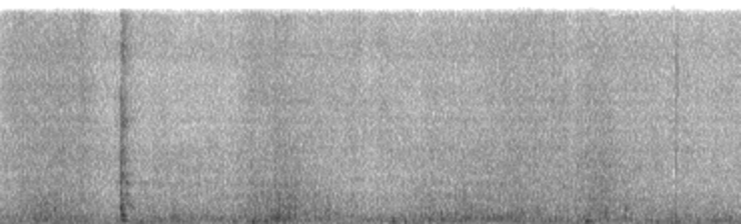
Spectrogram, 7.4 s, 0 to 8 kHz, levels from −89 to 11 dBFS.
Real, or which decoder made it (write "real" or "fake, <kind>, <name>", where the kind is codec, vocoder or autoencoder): fake, codec, DAC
